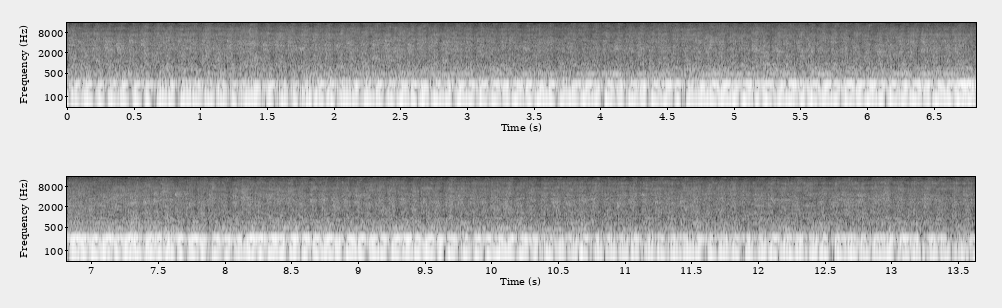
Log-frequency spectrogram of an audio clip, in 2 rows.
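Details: 1978 Honda CB750 K8 four-cylinder, just after its first start during rebuild, with temporary fuel supply and reinstalled carburetor: steady, even idle with a smooth low burble and no misses or stumbles; all four cylinders firing cleanly.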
